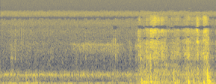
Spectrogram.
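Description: Mostly quiet room tone, then from about three seconds in faint rustling and scraping of a cardboard shoebox lid being handled and shut.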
